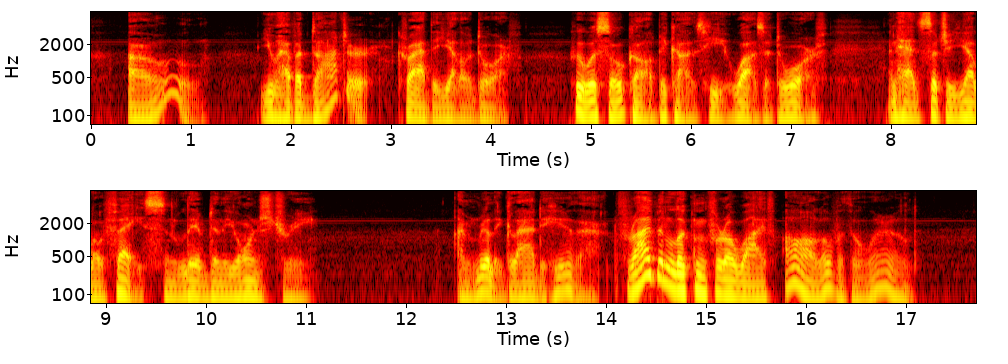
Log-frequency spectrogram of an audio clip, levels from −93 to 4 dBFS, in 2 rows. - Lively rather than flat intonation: No, average, 3.7 semitones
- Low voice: Yes, very low, 80 Hz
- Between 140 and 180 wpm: Yes, average, 160 wpm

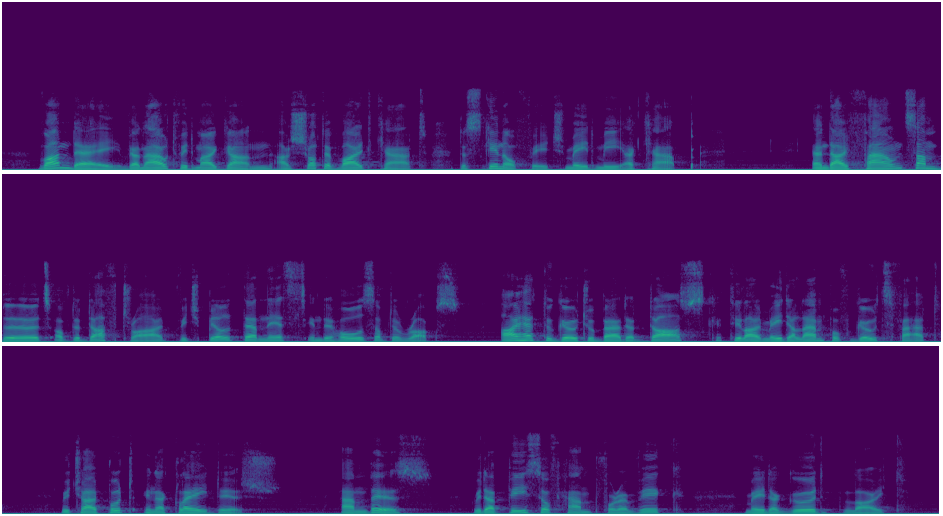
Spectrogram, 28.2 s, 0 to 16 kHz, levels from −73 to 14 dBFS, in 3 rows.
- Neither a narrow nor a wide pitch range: Yes, average, 4.8 semitones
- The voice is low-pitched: Yes, low, 125 Hz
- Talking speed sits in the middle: Yes, average, 160 wpm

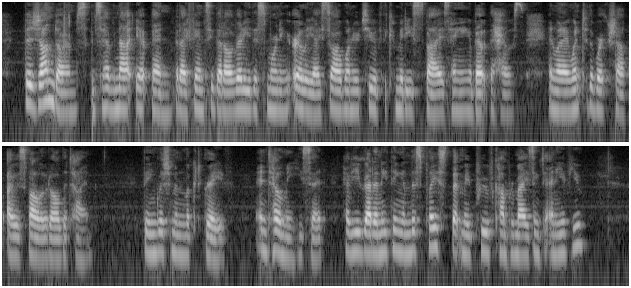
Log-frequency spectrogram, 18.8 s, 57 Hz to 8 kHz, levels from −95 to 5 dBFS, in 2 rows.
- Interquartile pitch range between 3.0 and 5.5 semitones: No, narrow, 2.4 semitones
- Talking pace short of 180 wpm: No, fast, 205 wpm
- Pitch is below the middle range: No, medium, 175 Hz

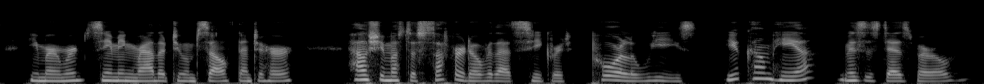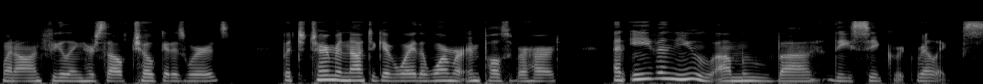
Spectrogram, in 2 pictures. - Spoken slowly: No, average, 165 wpm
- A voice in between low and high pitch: Yes, medium, 165 Hz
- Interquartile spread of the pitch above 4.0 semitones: No, average, 3.0 semitones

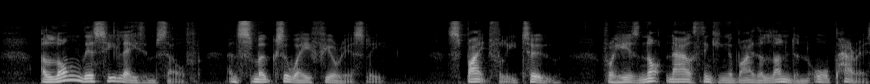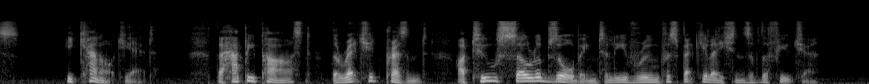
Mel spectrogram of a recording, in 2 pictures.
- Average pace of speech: Yes, average, 150 wpm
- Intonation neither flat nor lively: No, wide, 6.0 semitones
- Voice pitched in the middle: No, low, 105 Hz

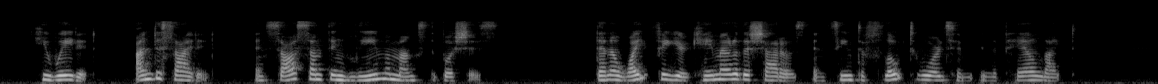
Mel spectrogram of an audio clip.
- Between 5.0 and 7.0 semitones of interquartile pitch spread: No, average, 2.9 semitones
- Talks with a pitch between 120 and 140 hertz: No, high, 205 Hz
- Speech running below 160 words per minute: Yes, average, 150 wpm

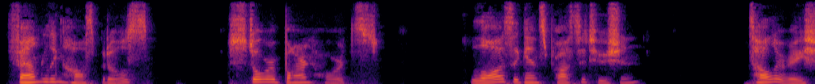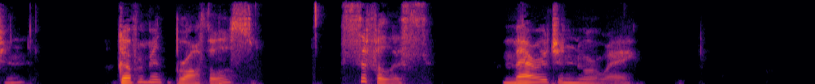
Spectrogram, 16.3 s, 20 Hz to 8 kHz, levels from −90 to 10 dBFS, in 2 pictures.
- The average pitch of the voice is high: Yes, high, 215 Hz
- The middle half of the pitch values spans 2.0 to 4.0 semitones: No, average, 4.4 semitones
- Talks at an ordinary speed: No, slow, 50 wpm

